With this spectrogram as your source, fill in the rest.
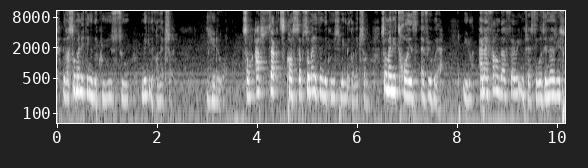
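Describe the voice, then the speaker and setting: A woman talks at a very fast pace and a fairly high pitch. Her pitch variation is ordinary, while her loudness swings widely. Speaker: school marketing trainer, former teacher. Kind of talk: training lecture.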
